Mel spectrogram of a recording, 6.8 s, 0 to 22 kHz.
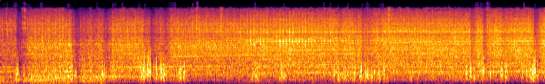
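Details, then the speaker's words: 1948 Crosley station wagon on the road: a small old engine pulling with a thin, steady gear whine over it, normal for this old gearbox. "You can hear the gears whining like a baby. Now, the only reason I'm in third gear is because we're going downhill."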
